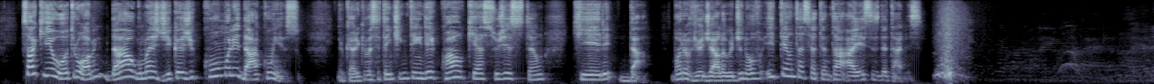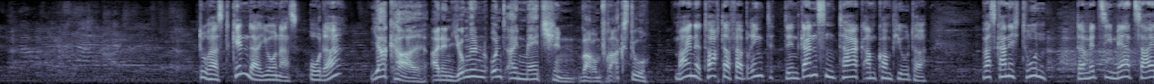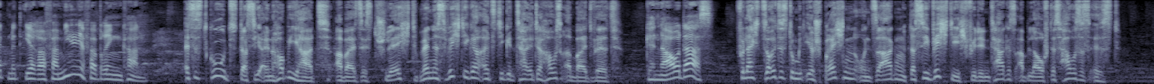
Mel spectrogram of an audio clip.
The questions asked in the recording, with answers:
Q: Eu quero que você tente entender qual que é a sugestão que ele dá.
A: Talvez você deveria falar com ela e dizer que ela é importante para a rotina da casa.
